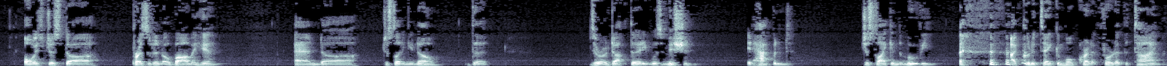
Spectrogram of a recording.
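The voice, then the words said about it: Imitates another person's voice. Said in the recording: “That's one of your better accents, ... better impressions ... Obama impersonator”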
